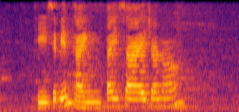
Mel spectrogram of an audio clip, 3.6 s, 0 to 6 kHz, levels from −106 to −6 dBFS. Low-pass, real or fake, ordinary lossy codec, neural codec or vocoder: 5.4 kHz; real; Opus, 64 kbps; none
